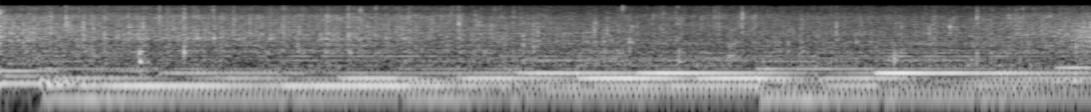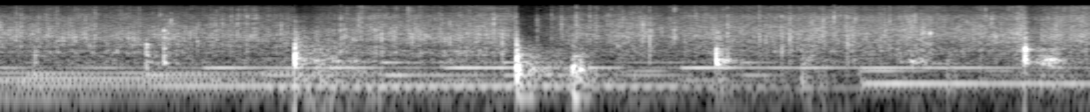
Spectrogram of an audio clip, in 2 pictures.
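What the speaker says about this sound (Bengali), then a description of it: "আলুটা কষানো হয়ে গেলে আমরা এবার পনিরটা অ্যাড করে দেবো।" Paneer cubes frying with potatoes in a thick gravy, a steady sizzle with occasional spoon knocks and stirs over a faint background hum.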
